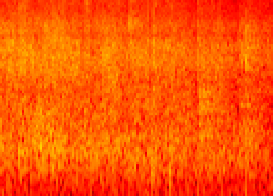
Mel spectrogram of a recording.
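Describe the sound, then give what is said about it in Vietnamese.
Steady, dense applause from a crowd, a continuous crackling patter of many hands clapping at an even loudness for about two seconds, with no voices over it. “Rồi cho một tràng pháo tay không minh lòng.”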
